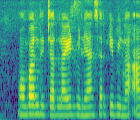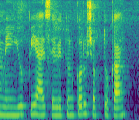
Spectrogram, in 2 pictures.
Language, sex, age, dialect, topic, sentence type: Marathi, female, 56-60, Southern Konkan, banking, question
